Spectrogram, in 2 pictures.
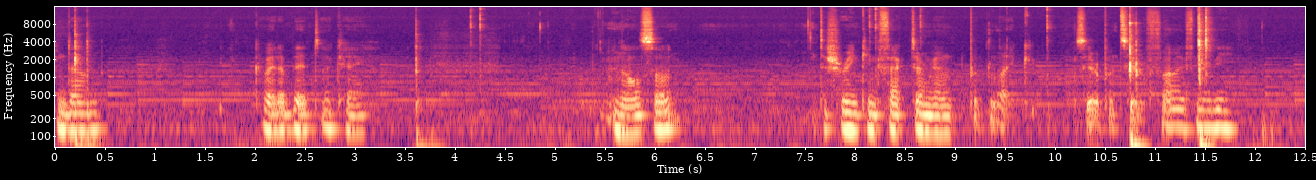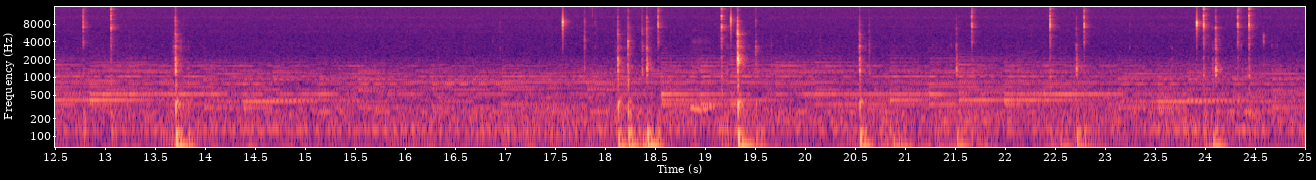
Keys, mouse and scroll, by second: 3.4 space, 7.9-11.2 drag, 12.5-12.9 drag, 13.5 space, 18.0 space, 18.3-18.9 alt+drag, 19.1 space, 20.3 space, 21.4-22.2 alt+drag, 22.5-23.7 alt+drag.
